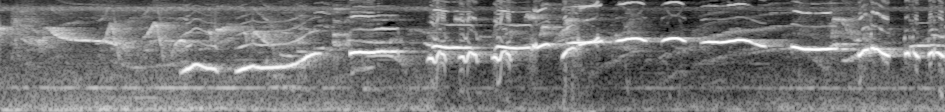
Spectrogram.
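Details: Oriental magpie-robin singing to provoke another into fighting: slurred whistled notes, then a long string of rapid clipped chirps and sliding whistles at a fairly even fast pace, with a faint steady tone behind.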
